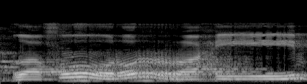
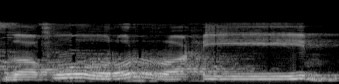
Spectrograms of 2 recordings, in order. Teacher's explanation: memasukkan bunyi dhammatain ini kepada huruf sesudahnya, yaitu huruf ro, dan membaca huruf ro ini seolah-olah bertasdid dan tidak disertai dengan dengung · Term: idgham bila gunnah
